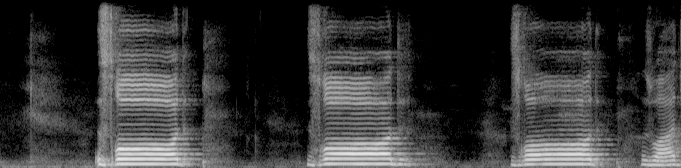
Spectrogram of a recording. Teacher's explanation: یہ زبان کا جو بغلی کنارہ ہے، اوپر والی جو جڑیں ہیں اس سے ضاد کی ادائیگی ہوگی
